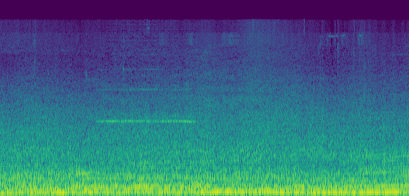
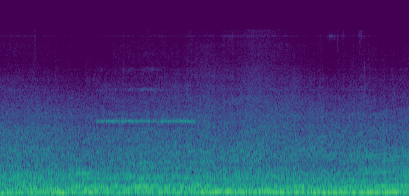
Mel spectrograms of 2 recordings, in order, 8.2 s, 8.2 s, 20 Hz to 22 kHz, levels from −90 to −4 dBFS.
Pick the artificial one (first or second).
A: second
